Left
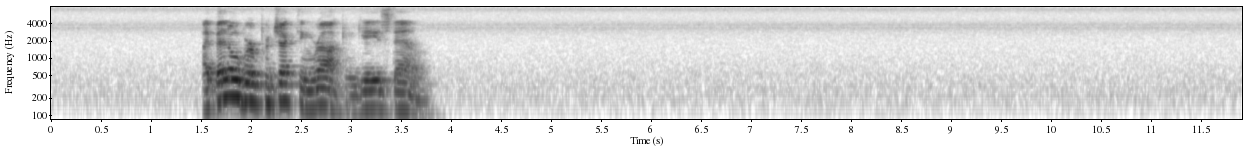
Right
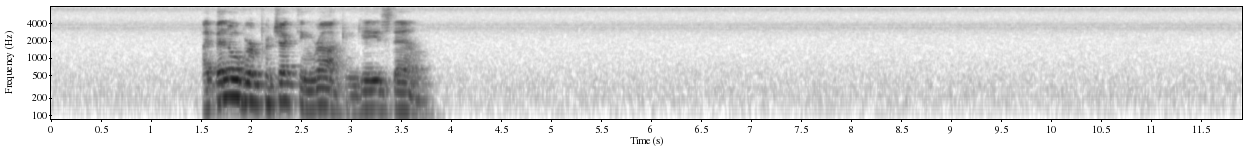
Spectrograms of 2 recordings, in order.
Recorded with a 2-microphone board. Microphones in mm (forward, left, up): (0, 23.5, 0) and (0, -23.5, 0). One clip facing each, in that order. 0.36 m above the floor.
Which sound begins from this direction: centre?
A man speaking, at 1.5 s.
